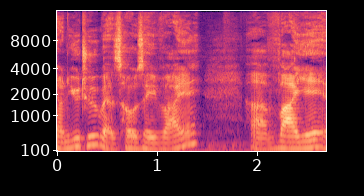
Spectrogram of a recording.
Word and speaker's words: Valle: Valle is spelled Valle. For those of you that haven't caught on now, it's like Valley but without the Y.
